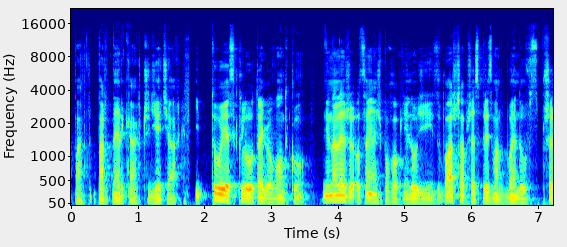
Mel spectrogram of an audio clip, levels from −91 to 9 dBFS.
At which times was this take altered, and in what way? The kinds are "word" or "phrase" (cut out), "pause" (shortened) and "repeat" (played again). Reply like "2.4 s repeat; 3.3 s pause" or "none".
1.8 s pause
